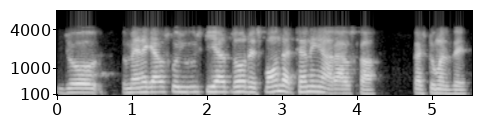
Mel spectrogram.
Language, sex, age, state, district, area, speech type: Hindi, male, 30-45, Madhya Pradesh, Gwalior, urban, conversation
